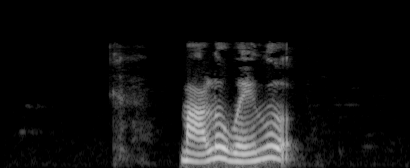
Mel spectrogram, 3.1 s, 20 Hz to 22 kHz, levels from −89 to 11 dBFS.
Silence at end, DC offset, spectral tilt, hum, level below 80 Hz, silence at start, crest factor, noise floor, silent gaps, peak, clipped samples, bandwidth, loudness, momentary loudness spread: 0.9 s; under 0.1%; -7.5 dB/octave; none; -60 dBFS; 1.35 s; 18 dB; -79 dBFS; none; -2 dBFS; under 0.1%; 8 kHz; -16 LUFS; 13 LU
